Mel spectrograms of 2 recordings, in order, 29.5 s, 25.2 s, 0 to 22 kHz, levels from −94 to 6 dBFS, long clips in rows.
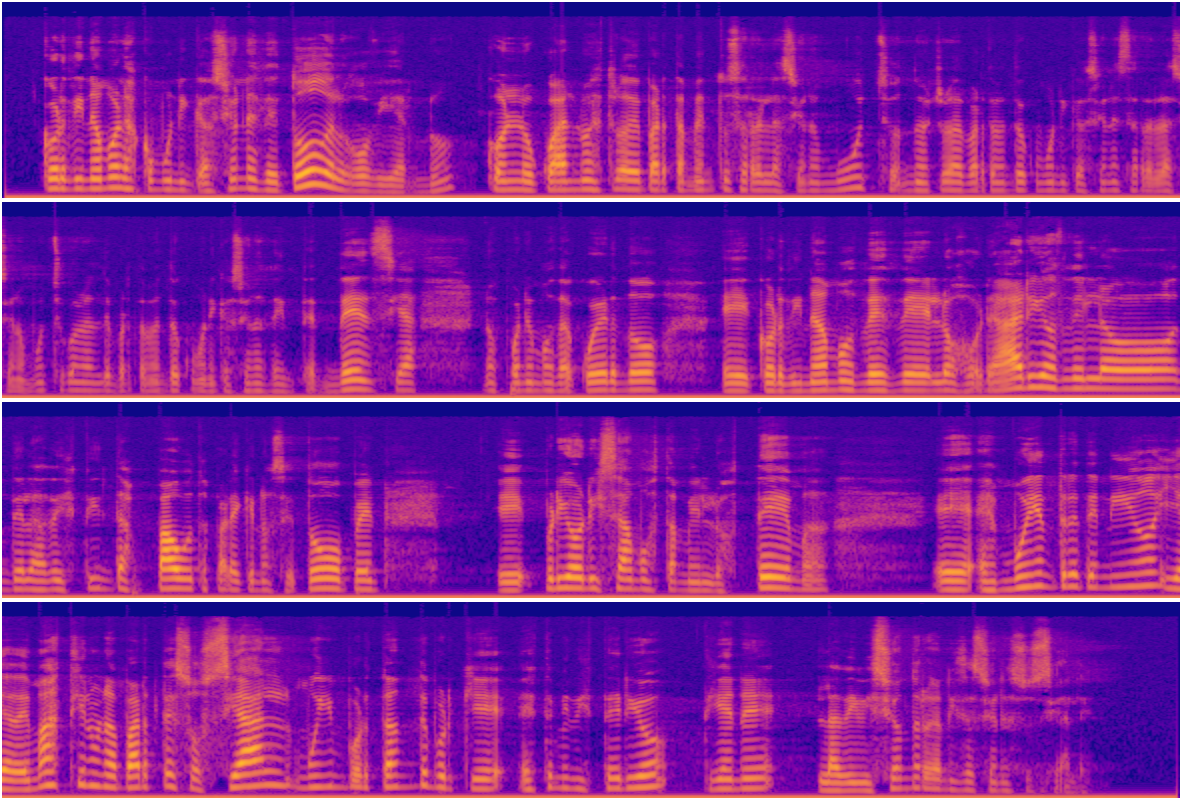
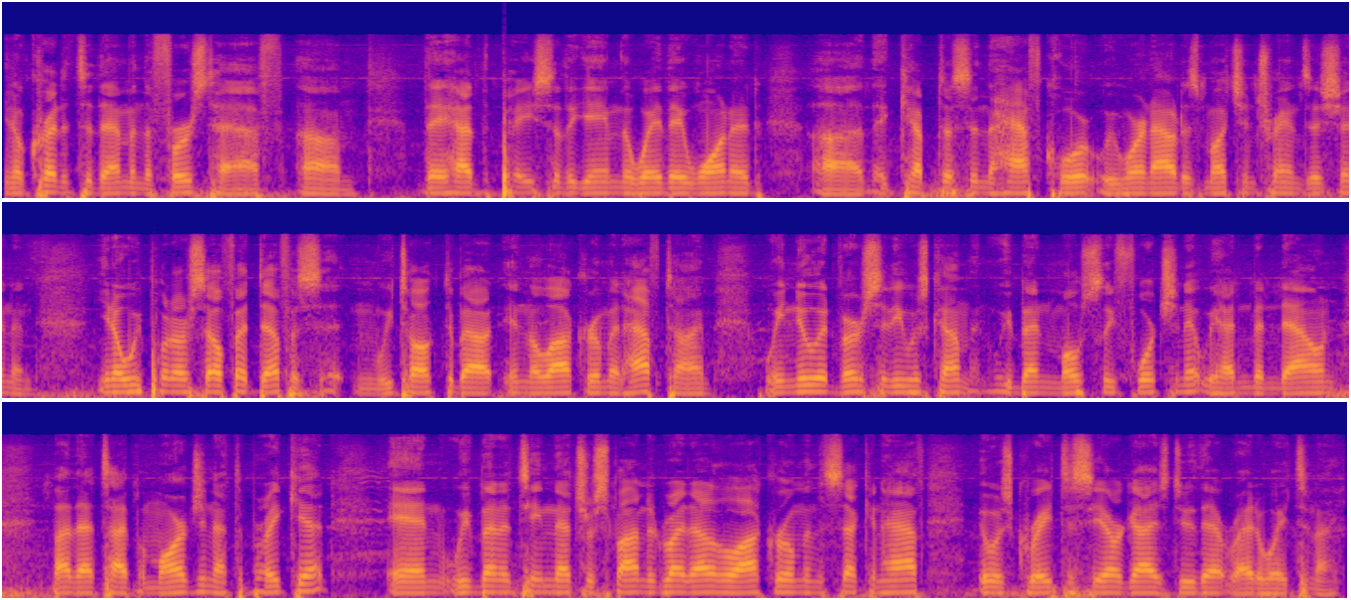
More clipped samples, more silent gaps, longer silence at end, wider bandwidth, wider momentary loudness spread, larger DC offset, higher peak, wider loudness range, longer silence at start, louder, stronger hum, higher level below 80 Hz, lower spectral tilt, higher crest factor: neither; neither; first, 0.6 s vs 0.05 s; first, 16.5 kHz vs 11.5 kHz; first, 16 LU vs 8 LU; first, 3% vs under 0.1%; about the same, 0 dBFS vs 0 dBFS; first, 9 LU vs 2 LU; about the same, 0 s vs 0 s; second, -22 LUFS vs -19 LUFS; neither; second, -62 dBFS vs -36 dBFS; about the same, -3 dB/octave vs -3.5 dB/octave; about the same, 22 dB vs 20 dB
